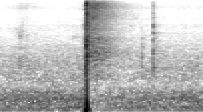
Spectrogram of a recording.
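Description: A Bandai Gaburevolver toy dinosaur gun fires its shooting gimmick with one loud, sharp snap up close, followed by a faint click of its mechanism.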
